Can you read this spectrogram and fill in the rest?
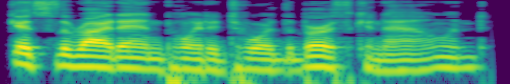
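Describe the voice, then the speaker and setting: A man's voice: medium pitch, fairly even intonation, moderate pace, darkish tone, no echo, natural voice. Guy doing a folksy worried farm pony lady in a story, homespun talk, close dry sound. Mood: easygoing. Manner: folksy, homespun country phrasing. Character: anxious pregnant farm mare with folksy country talk.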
